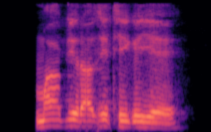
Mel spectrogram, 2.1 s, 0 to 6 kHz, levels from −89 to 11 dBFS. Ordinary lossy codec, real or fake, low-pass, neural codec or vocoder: AAC, 24 kbps; fake; 5.4 kHz; vocoder, 44.1 kHz, 128 mel bands every 512 samples, BigVGAN v2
